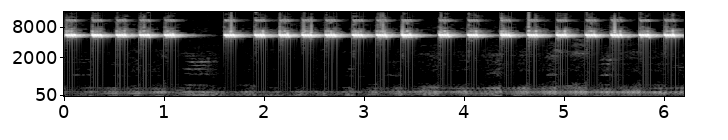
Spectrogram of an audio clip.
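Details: Clear, loud cricket used as a rat repellent, chirping in sharp high pulses about four per second, briefly pausing near the one-second mark before resuming, over a low background rumble.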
